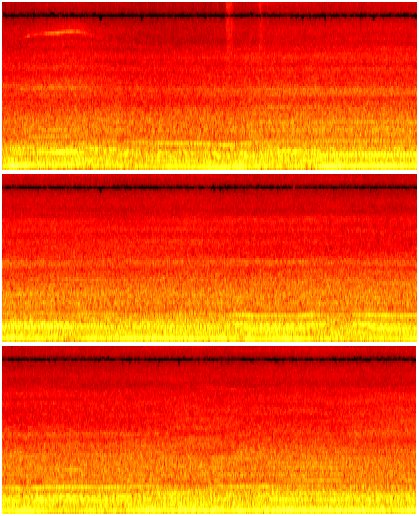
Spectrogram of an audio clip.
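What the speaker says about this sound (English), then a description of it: "That is a big rig." A big-rig logging truck with eight-foot-tall tires idles in a deep, steady diesel rumble that holds constant and fairly loud, with no speech over it.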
